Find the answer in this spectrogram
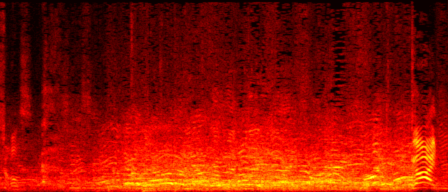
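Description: Lunchroom chatter: many children talking at once in a school cafeteria, a jumble of overlapping voices that grows fuller about a second in.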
